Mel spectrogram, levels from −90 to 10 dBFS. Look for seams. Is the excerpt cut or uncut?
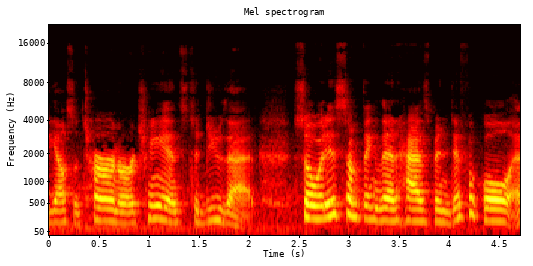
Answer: uncut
